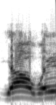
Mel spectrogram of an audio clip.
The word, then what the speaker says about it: Yahweh: I don't correct you when you call him Yahweh because I know that Yahweh is the Hebrew pronunciation of the name.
